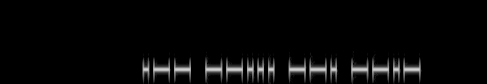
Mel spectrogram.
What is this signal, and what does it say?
Morse code, heard as a keyed tone, about 23 wpm, 700 Hz. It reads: W7GQ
